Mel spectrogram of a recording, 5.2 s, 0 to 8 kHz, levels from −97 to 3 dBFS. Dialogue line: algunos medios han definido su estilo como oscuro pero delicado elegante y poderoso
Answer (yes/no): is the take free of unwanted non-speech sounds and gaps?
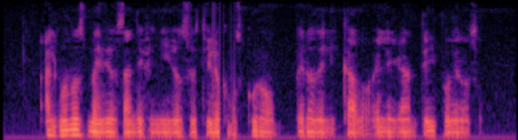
yes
